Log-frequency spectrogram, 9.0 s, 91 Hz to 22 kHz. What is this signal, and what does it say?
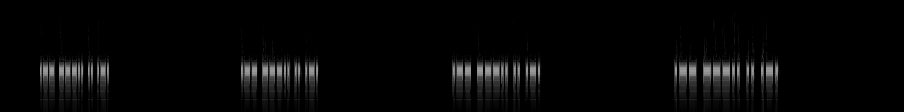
Morse code, heard as a keyed tone, about 63 wpm, 700 Hz. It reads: W8IR W8IR W8IR W8IR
